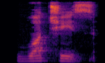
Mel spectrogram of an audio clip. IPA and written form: 'wɒtʃɪz (watches)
